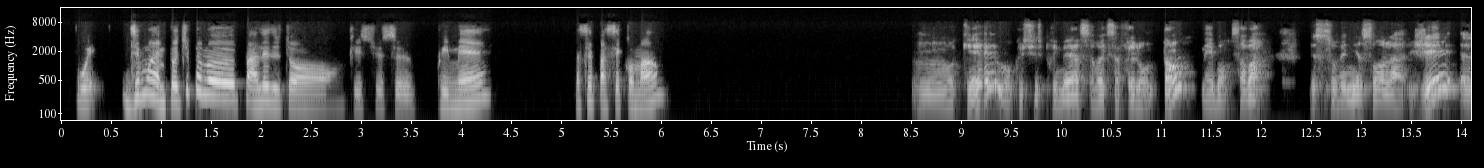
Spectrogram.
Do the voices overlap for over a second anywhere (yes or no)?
no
